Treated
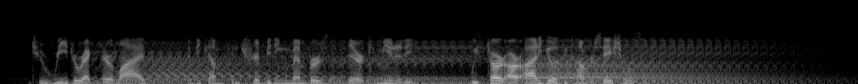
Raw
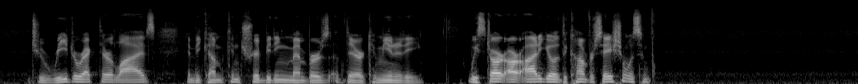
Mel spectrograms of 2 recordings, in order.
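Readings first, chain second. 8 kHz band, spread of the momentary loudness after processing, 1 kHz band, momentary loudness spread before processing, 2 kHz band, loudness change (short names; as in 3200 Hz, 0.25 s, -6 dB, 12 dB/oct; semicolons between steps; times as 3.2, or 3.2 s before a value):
under -40 dB, 19 LU, -4.5 dB, 13 LU, -6.0 dB, -6.0 dB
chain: mistuned SSB -220 Hz 170–2800 Hz; swelling echo 92 ms, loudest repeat 5, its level -18 dB; gain -4 dB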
